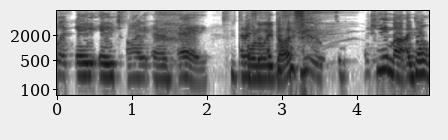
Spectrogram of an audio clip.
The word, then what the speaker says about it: AHIMA: association also known as ahima did i say that right stacy did i did i pronounce all the acronyms it's supposed to be a-h-i-m-a i have a thing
